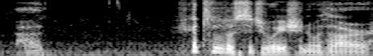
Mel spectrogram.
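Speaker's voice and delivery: attempted Scottish accent drifting into an Irish one. A player speaks in character to someone just woken, in an attempted Scottish accent, sounding Irish. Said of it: "I'm I'm trying to do Scottish, but it's coming out Irish".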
